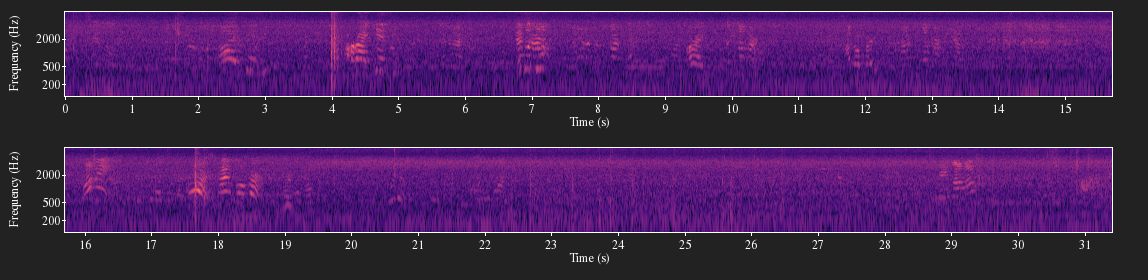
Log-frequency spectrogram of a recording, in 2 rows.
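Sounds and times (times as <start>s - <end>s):
rolling skateboard wheels rumble: 0.0s - 31.4s
traffic: 0.0s - 31.4s
voices and chatter: 0.0s - 31.4s
skateboard clacks and snaps: 22.2s - 26.7s.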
